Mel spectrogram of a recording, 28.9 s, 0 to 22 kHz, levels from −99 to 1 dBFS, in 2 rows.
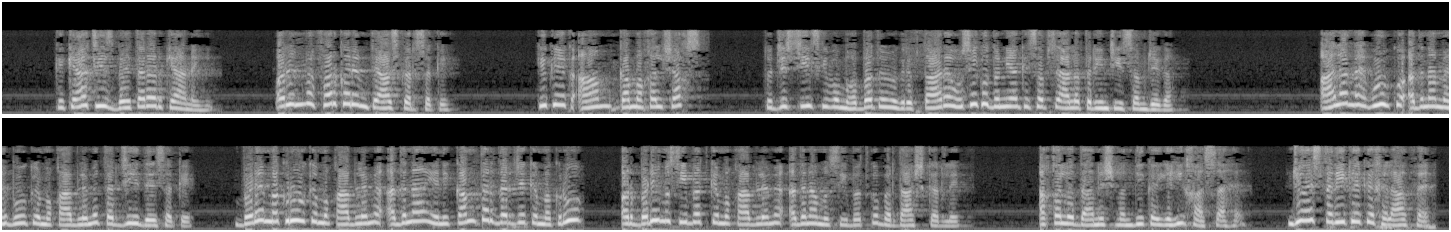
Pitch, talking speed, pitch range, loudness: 245 Hz, 185 wpm, 205-290 Hz, -18 LUFS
